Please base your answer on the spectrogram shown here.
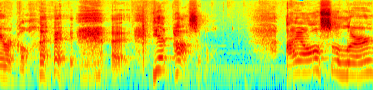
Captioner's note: chuckles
